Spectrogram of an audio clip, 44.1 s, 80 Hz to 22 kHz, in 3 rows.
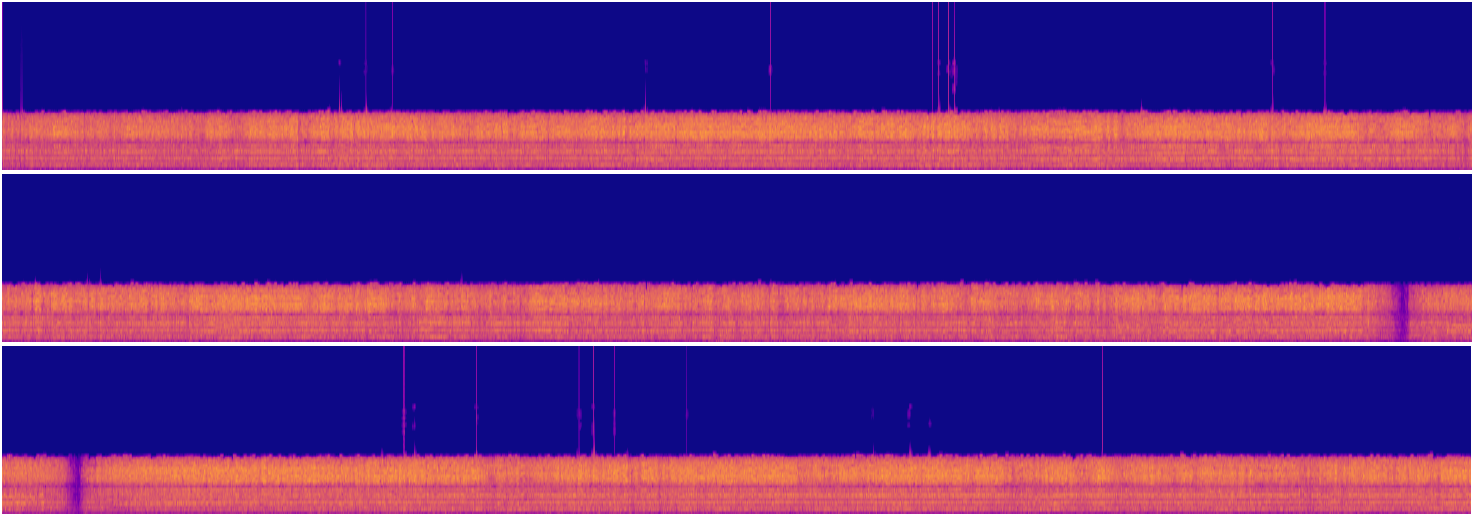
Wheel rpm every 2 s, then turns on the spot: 230, 230, 230, 230, 230, 220, 230, 230, 230, 230, 230, 230, 230, 200, 130, 160, 220, 230, 230, 230, 230, 230.
none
